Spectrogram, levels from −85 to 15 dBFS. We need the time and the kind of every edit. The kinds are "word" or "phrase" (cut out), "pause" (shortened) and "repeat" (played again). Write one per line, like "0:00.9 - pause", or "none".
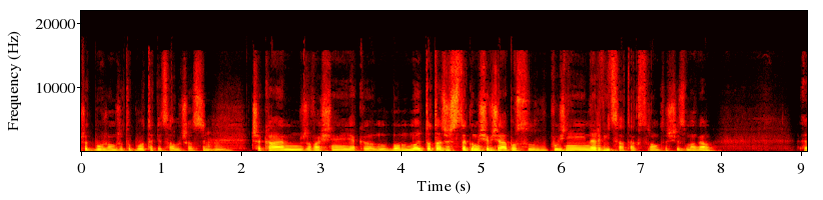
0:00.9 - word
0:01.5 - word
0:04.0 - word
